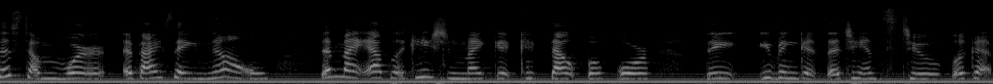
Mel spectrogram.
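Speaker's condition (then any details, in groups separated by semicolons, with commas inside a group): Cerebral palsy; from birth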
